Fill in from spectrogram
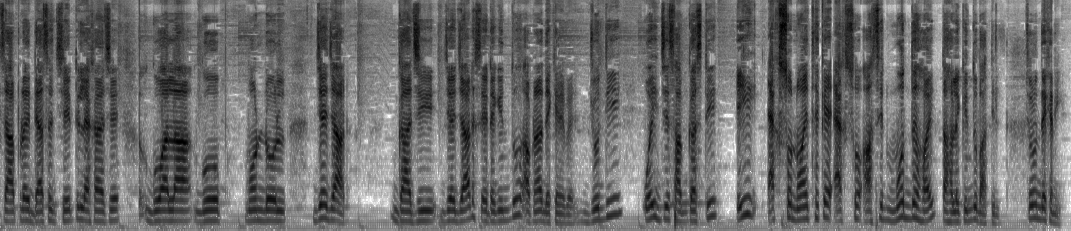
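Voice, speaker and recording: A man's voice: on the high side, normal speed, fairly bright tone, soft background music. A young man from hosting an education channel, reading out a long list item by item in a plain, methodical explainer style. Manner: plain, methodical, reads items one by one.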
